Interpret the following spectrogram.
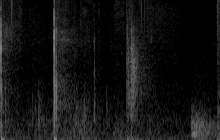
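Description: Sheets of paper handled on a table: a sharp click about half a second in and a brief rustle a little after a second.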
